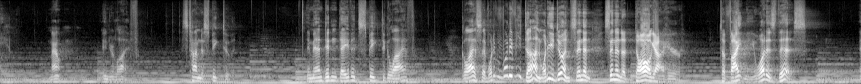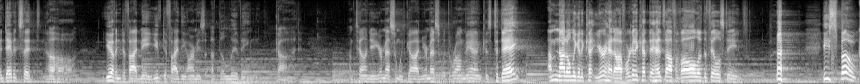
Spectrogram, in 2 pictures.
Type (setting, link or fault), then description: setting, large echoing room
